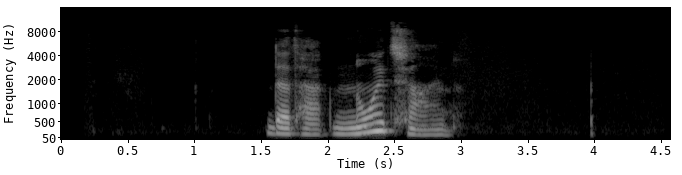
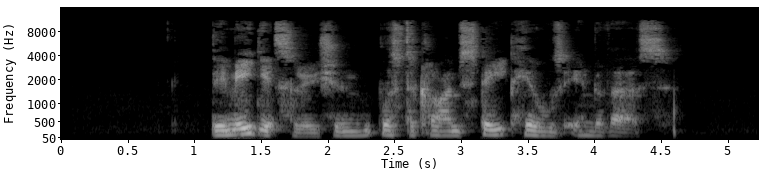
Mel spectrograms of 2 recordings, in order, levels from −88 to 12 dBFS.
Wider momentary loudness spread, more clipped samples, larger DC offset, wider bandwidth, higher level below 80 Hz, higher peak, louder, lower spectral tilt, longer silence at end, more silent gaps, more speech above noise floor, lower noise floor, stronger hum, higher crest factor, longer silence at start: first, 18 LU vs 13 LU; neither; neither; second, 10 kHz vs 11.5 kHz; second, -88 dBFS vs -78 dBFS; second, -14 dBFS vs -8 dBFS; about the same, -31 LUFS vs -29 LUFS; first, -5.5 dB/octave vs -3.5 dB/octave; first, 1.65 s vs 0.65 s; neither; about the same, 48 dB vs 50 dB; about the same, -78 dBFS vs -79 dBFS; neither; about the same, 20 dB vs 22 dB; first, 1.55 s vs 1.15 s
